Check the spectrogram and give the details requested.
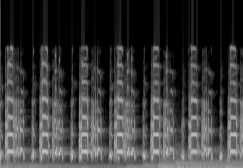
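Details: Grey Francolin, known locally as dakkni teetar, kept and bred in Pakistani and Indian villages: harsh, grating squawks repeated quickly in clustered bursts over steady background music.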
